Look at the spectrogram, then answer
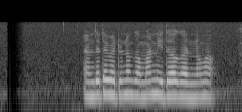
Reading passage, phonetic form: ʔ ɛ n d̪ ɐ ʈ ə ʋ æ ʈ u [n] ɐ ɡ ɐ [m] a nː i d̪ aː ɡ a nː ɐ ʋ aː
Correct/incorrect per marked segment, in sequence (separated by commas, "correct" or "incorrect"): correct, correct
